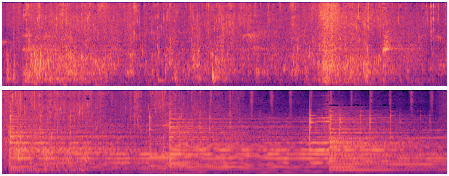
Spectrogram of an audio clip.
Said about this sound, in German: Und wie man hört, hört man nur das Rauschen des Schilfs tolles Naturgeräusch, oder? Ah, ich liebe das.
